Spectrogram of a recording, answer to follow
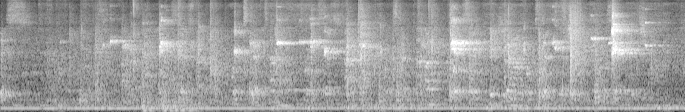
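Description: Dancers' feet stepping and shuffling on a tiled floor during swing outs, with scattered light taps and thuds over a steady low hum.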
